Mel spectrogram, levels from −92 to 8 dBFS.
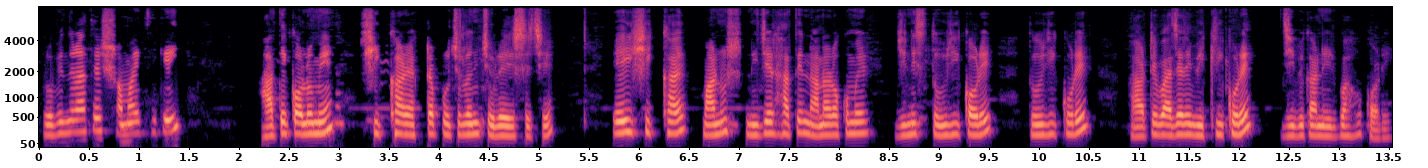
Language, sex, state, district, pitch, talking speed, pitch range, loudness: Bengali, female, West Bengal, Paschim Medinipur, 190 Hz, 135 wpm, 175-220 Hz, -18 LUFS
